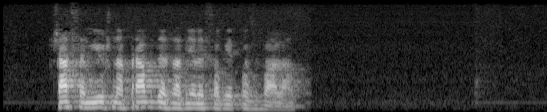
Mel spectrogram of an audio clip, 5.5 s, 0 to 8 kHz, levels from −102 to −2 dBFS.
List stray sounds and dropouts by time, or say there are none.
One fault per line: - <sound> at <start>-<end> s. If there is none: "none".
none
